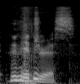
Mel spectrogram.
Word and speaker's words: Idris: Did I even get his name right? Dreebus Elba? – Idris. Idris Elba.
